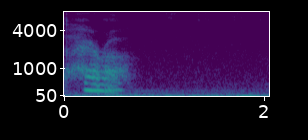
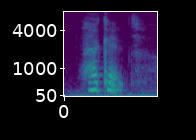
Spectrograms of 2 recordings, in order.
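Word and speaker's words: Hecate: of gods and goddesses Hera heck it or he depending on how you feel called to say her name fre Freya Lilith litu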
